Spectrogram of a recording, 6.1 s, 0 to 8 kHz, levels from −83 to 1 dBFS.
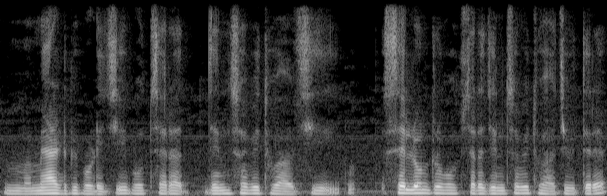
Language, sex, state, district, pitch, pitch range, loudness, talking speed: Odia, male, Odisha, Khordha, 120 Hz, 115-125 Hz, -20 LUFS, 180 wpm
